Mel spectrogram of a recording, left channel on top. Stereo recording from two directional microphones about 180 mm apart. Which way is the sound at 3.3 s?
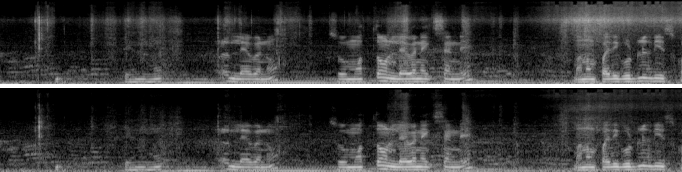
Centre (ahead or behind).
